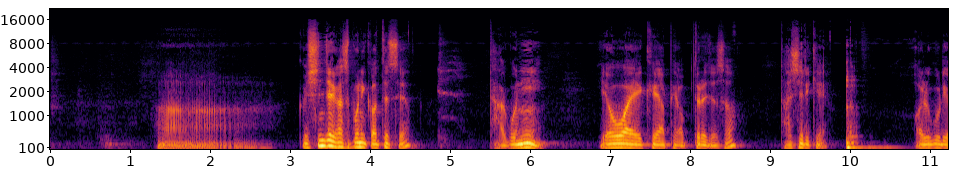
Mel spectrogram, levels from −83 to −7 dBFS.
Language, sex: Korean, male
